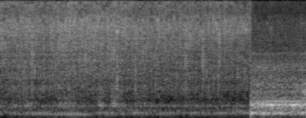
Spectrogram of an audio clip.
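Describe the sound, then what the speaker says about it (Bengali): Potato pieces fry in hot oil seasoned with a little salt and turmeric, giving a close, continuous sizzle and crackle that holds steady throughout and briefly grows louder toward the end. "দিয়ে আলুগুলো লাল লাল করে ভেজে নেব"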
